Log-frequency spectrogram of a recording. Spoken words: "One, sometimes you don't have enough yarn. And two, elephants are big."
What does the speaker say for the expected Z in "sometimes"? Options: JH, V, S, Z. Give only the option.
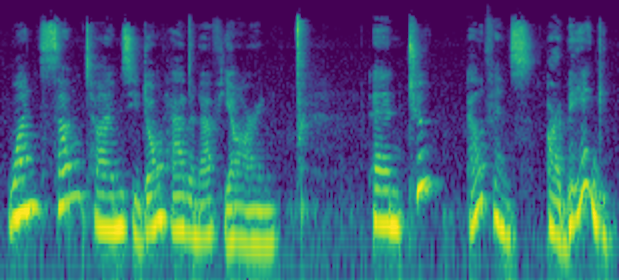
Z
